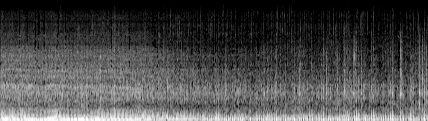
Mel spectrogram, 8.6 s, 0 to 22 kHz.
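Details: OMC 2.5 L 140 hp sterndrive in a 1981 Sea Sprite, run on water muffs after sitting since winterizing, temperature coming up: a smooth, even low idle with a steady beat and no knocks or misses. Quiet, normal idle.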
